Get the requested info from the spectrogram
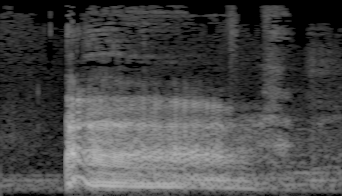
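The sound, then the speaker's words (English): A person's voice imitates a dog growling while gnawing an old dried bone as someone reaches to take it: one loud, rough, rumbling snarl that starts abruptly, holds for about a second and a half, then fades out. It is heard alone. “He growled at me, and I reached out.”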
